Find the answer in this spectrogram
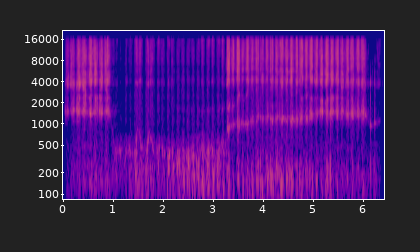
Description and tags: Short tooth brushing. Close recording.
Bathroom, Brushing, Close, Field-recording, Free, Tooth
